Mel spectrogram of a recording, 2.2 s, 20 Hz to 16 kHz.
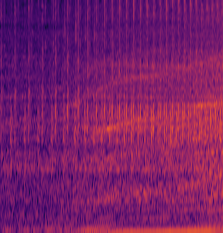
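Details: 1990 Mazda Miata at idle: quick, light ticking rides over a steady idle hum, brighter than the engine; owner suspects lifter tick, cause unconfirmed.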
